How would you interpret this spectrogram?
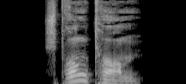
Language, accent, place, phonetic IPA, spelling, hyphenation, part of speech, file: German, Germany, Berlin, [ˈʃpʁʊŋˌtʊʁm], Sprungturm, Sprung‧turm, noun, De-Sprungturm.ogg
- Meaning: diving platform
